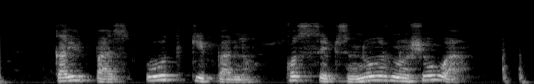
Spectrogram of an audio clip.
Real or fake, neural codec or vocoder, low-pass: real; none; 7.2 kHz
